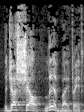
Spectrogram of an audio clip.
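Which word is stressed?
live. The stress is on the word live.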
